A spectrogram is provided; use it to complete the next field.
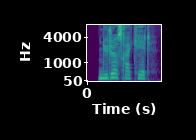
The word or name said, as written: nytårsraket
